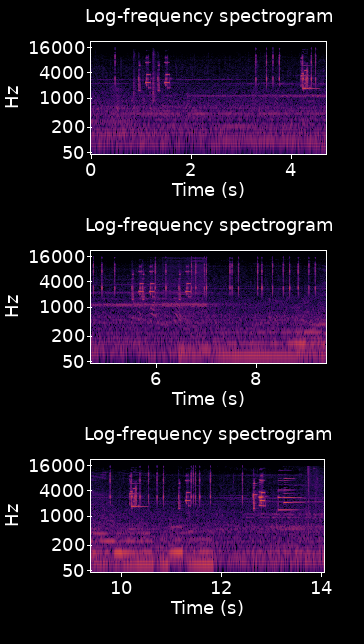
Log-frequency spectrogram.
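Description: Keypad buttons beep as a code is entered.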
